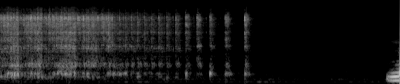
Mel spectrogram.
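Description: Voilamart tabletop prize wheel spinning down: its ticker clatters rapidly over the rim pegs, then the clicks space out and slow until the wheel stops about two and a half seconds in.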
